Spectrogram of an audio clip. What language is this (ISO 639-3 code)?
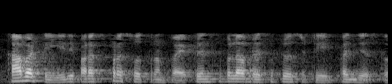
tel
